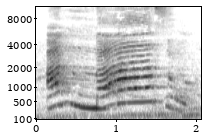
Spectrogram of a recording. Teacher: menunjukkan hukum bacaan gunnah, mendengung dan 2 harokat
